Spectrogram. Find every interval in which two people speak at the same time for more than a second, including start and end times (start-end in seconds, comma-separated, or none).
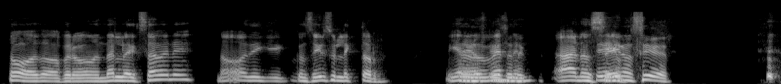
4.5-6.2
